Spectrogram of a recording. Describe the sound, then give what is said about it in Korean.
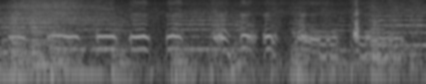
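A dog whimpering during house training, with many short, high, whiny cries in a rapid, uneven series, each call thin and tonal and rising or bending in pitch, alone with no talk. “이것 봐요. 낑낑대면서 반성하잖아요.”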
